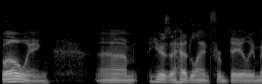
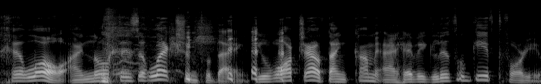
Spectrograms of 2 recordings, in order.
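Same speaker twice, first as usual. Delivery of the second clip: put-on Russian voice, pitched a bit high; 7 semitones higher than usual. Imagining a phone call about the election, in a Putin voice. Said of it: "it was like a Putin voice".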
